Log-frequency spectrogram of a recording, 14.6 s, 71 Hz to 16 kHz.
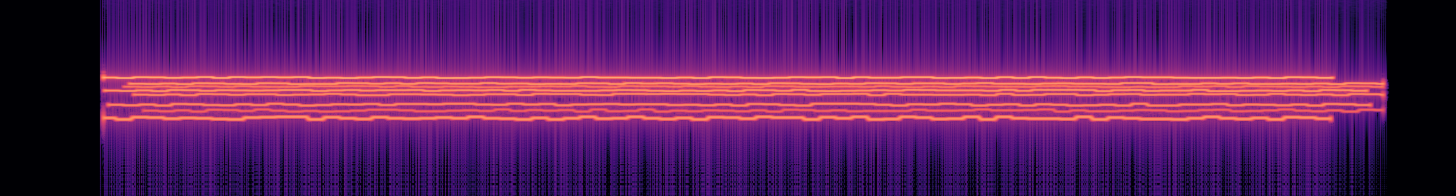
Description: FT8 (several signals at once), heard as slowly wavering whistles, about 6.25 baud.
